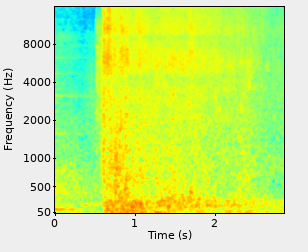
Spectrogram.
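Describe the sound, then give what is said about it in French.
A splash as people, after a wild run to a cliff edge, tip over the safety barrier and are catapulted into the water: a sudden loud burst of noise followed by steady rushing, churning water. “Ils terminèrent leur course folle au bord de la falaise, basculèrent par-dessus la barrière de sécurité et furent catapultés dans l'eau.”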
